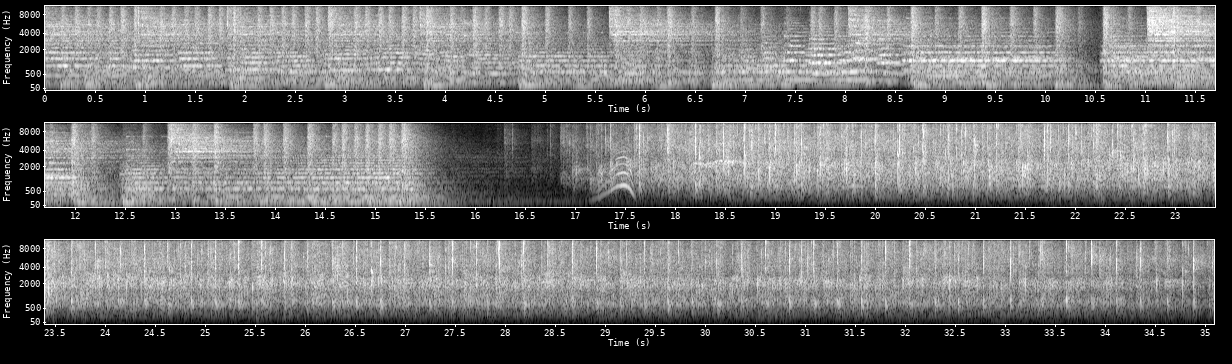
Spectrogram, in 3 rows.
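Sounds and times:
audience applause: 16.7s - 35.0s
rising whoop: 17.1s - 18.6s.

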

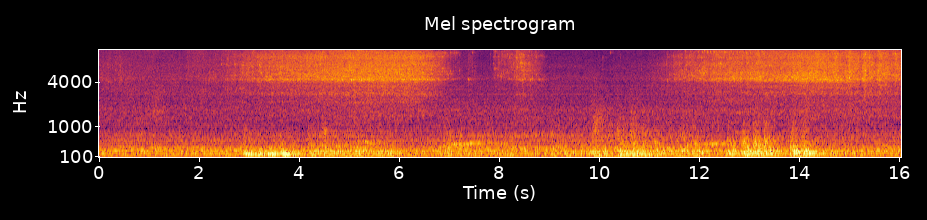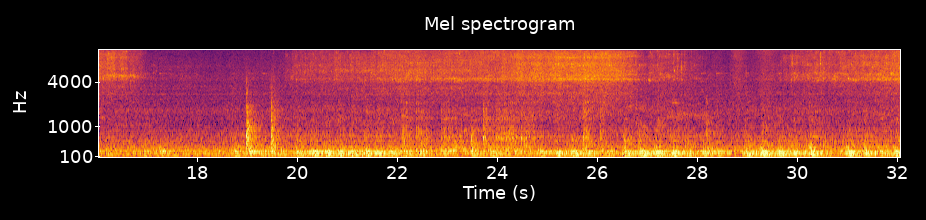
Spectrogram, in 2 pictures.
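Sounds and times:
rain stick hissing: 2.5s - 7.1s, 11.4s - 16.9s, 21.2s - 27.9s.

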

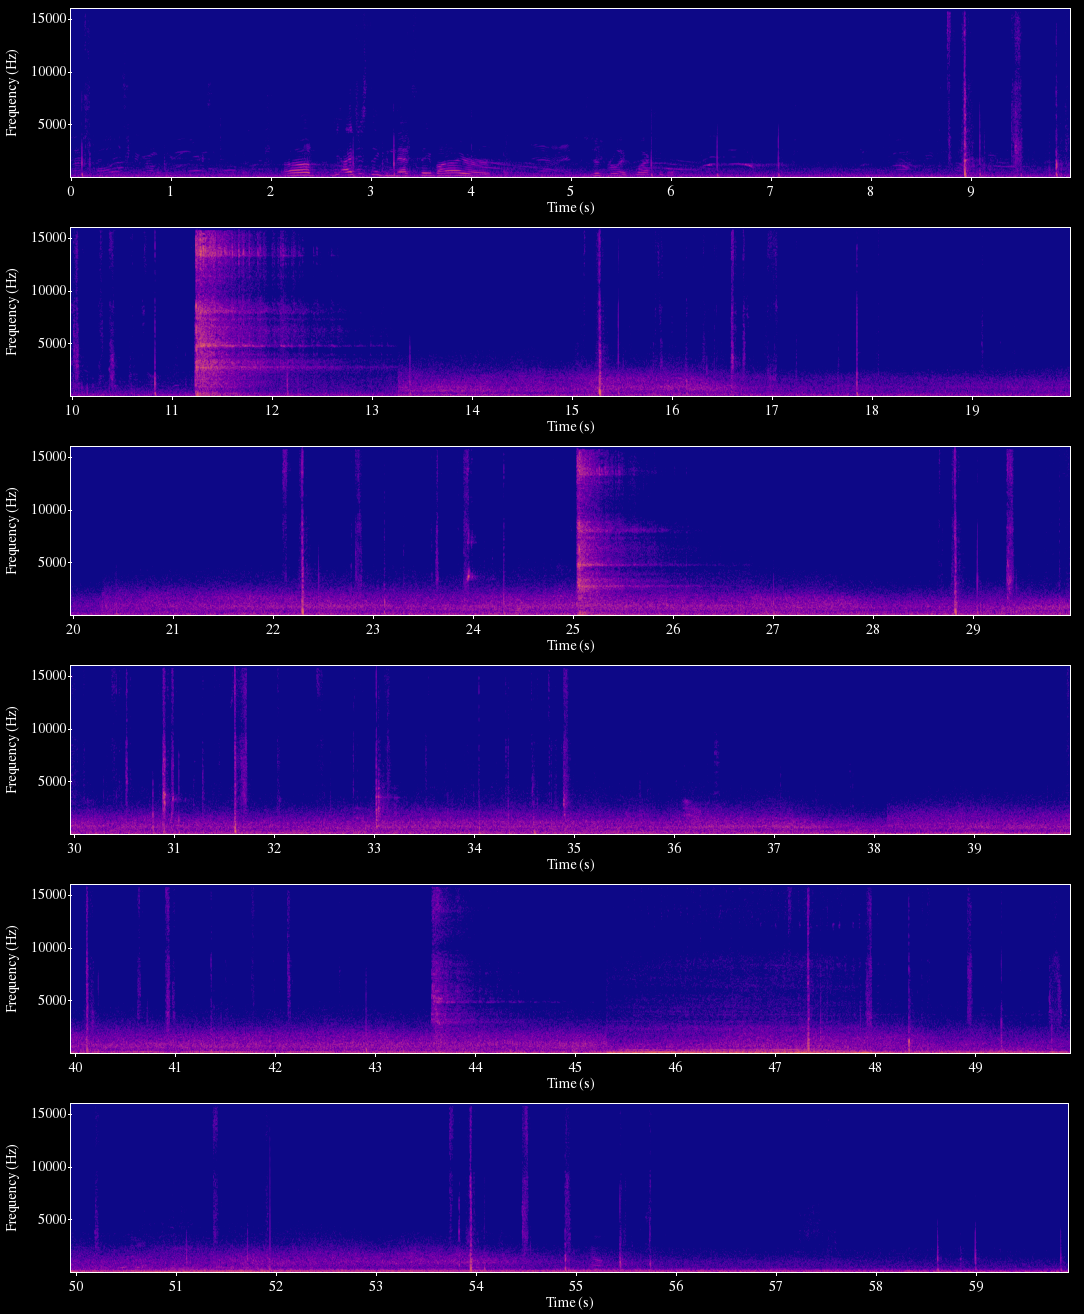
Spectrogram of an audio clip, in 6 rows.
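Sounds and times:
tennis ball struck by rackets: 8.8s - 13.5s, 15.0s - 17.1s, 22.0s - 35.8s, 39.7s - 42.2s, 47.2s - 50.4s, 53.7s - 55.9s
ball bouncing on hard court: 9.8s - 13.5s, 22.1s - 27.4s, 28.6s - 35.1s, 47.2s - 50.3s
background rush of noise: 11.2s - 13.4s, 19.9s - 51.8s.

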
